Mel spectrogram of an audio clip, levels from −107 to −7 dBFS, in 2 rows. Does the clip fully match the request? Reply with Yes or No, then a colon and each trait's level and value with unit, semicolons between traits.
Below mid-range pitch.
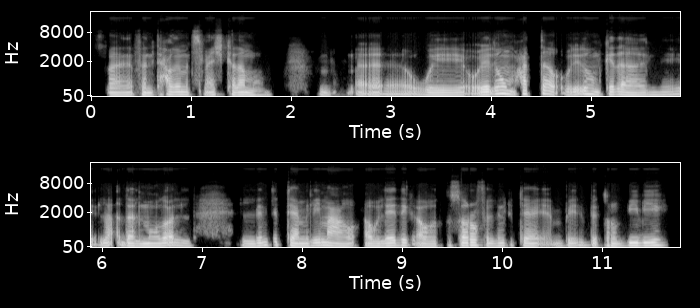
Yes: low, 110 Hz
